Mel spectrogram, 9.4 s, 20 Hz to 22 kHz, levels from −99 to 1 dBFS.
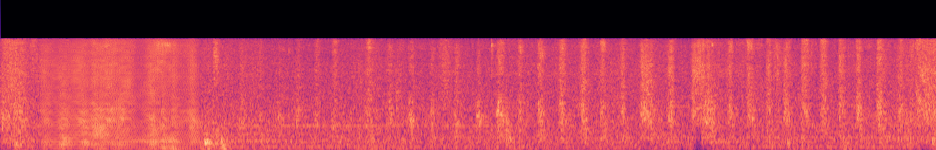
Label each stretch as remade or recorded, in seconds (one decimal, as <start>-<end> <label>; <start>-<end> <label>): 0.0-0.4 recorded; 0.4-2.0 remade; 2.0-9.4 recorded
